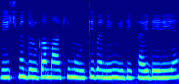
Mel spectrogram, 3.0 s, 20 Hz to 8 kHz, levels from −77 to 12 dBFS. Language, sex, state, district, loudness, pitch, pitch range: Hindi, female, Bihar, Bhagalpur, -33 LUFS, 265 Hz, 250-275 Hz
